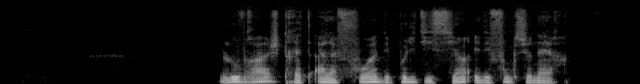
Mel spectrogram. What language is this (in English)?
French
